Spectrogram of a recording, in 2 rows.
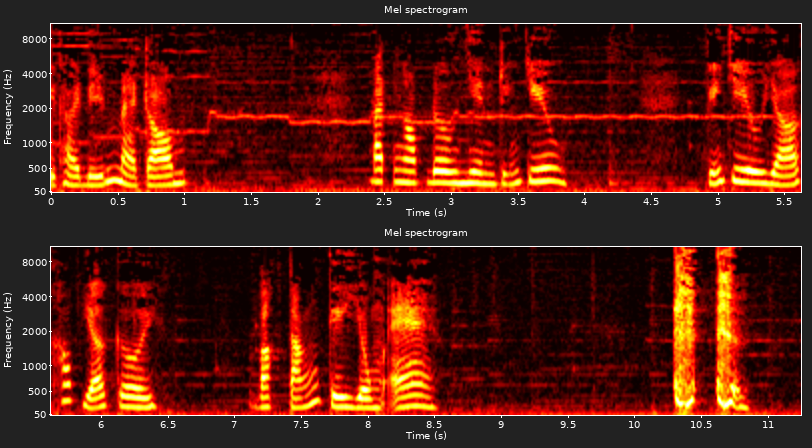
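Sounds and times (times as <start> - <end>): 
speech: 0.0 - 1.1, 2.4 - 4.0, 4.9 - 6.5, 7.1 - 8.6, 10.7 - 10.9
man giving a dry cough: 10.3 - 11.0.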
